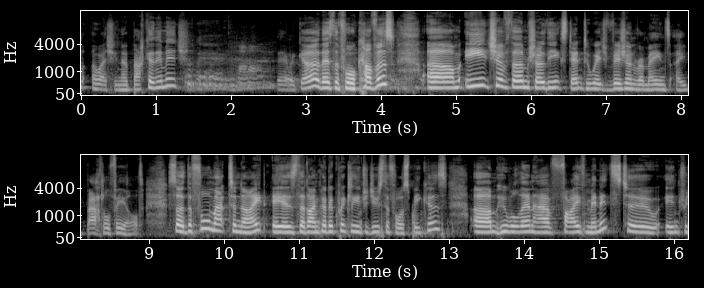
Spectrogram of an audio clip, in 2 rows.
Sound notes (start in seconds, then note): 1.4 audience laughs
